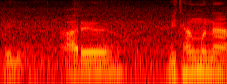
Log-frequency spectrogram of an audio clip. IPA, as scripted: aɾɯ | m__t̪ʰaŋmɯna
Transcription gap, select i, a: i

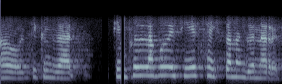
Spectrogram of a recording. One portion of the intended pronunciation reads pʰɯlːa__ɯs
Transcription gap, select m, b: b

